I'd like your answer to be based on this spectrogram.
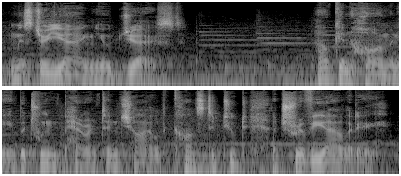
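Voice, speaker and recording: An actor playing a calm, dignified army general in a video game, speaking in measured, formal, eloquent phrases with gentle wryness. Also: male voice, sits low. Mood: gently wry. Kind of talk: dramatic video game dialogue. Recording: game music behind.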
